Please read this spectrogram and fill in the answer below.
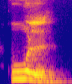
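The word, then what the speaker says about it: قُل: Huruf qaf berharokat dhamma harus dimonyongin, ku. Kemudian huruf lam berharokat sukun harus ditarik ya mulutnya. Kul, bukan kul, tapi kul.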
